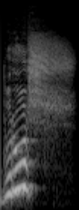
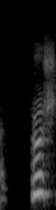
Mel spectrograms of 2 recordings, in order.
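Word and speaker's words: brush: दांत ब्रश करते हैं ब्रुश मैंने बहुत बच्चों को बोलते हुए सुना है ब्रुश करना भैया हमने ब्रुश कर लिया ब्रुश नहीं होता ब्रश होता है ब्रश इट ब्रश माय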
